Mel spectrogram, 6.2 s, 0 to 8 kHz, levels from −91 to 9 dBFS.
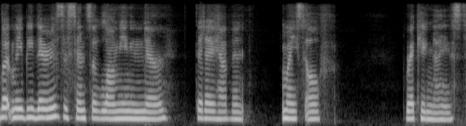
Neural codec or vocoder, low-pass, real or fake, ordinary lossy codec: codec, 32 kHz, 1.9 kbps, SNAC; 7.2 kHz; fake; AAC, 48 kbps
